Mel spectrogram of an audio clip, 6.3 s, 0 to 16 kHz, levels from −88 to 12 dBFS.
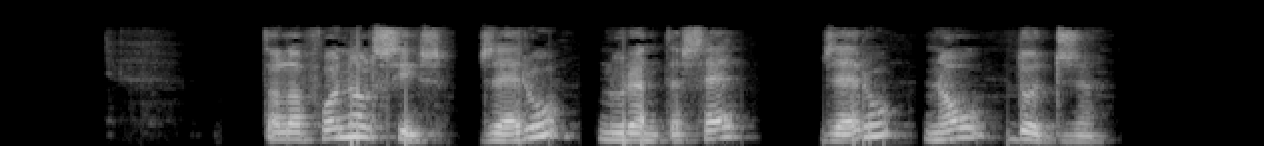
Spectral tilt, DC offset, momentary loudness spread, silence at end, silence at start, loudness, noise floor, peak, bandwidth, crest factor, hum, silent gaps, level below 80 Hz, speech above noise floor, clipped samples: -4 dB/octave; under 0.1%; 9 LU; 0.8 s; 1.3 s; -18 LUFS; -57 dBFS; -2 dBFS; 8 kHz; 18 dB; none; 2.32-2.39 s, 3.81-4.09 s; -50 dBFS; 40 dB; under 0.1%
